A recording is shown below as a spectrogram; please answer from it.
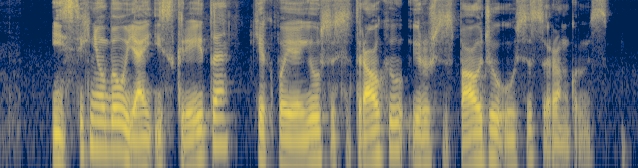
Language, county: Lithuanian, Vilnius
